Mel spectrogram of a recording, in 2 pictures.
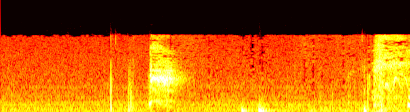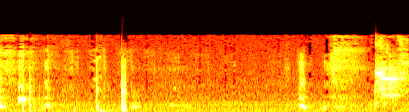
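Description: Small white dog barking in short, sharp, high yaps, a few at a time with pauses of about two seconds between, two barks close together near the end.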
